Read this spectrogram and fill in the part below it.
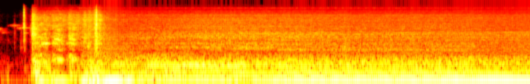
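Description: A car engine cranks briefly and catches after brake booster, master cylinder and ABS unit replacement, then settles into a steady low idle rumble heard close by.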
